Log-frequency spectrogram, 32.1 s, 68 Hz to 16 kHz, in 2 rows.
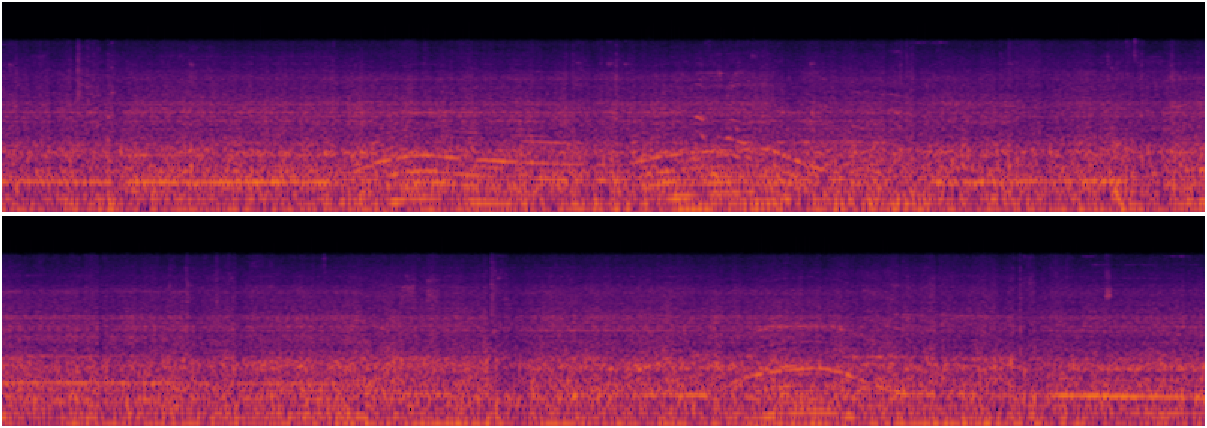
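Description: Cabin noise of a 2001 Dennis Trident double-decker bus on the move: the diesel engine and drivetrain drone steadily, with a low hum that shifts pitch in steps. Three short rising-then-falling whines come through.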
